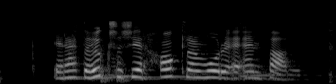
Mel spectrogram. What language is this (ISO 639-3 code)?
isl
